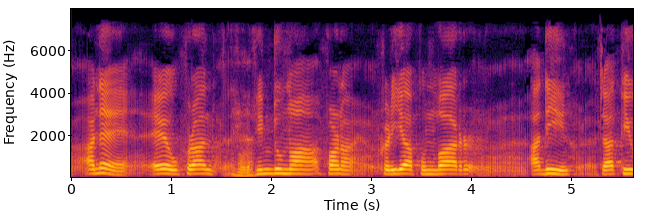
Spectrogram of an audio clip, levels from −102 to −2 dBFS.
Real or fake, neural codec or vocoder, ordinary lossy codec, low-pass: fake; autoencoder, 22.05 kHz, a latent of 192 numbers a frame, VITS, trained on one speaker; AAC, 48 kbps; 7.2 kHz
